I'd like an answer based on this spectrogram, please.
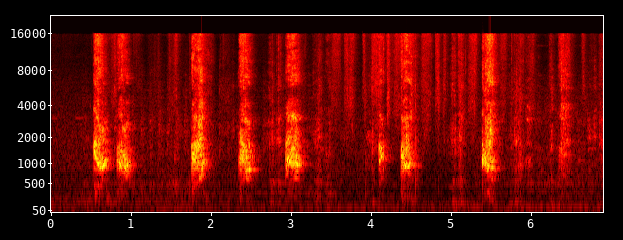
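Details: Playing French Bulldog, stubborn over its rubber toys, barks roughly ten times in seven seconds: short, rough, mid-pitched yaps, often doubled, with brief pauses and a quiet room between.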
